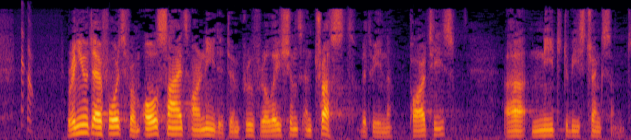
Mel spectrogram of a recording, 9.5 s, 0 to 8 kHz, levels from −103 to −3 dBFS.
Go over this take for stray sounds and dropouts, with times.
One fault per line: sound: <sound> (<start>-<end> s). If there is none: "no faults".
sound: chirp (0.3-0.6 s)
